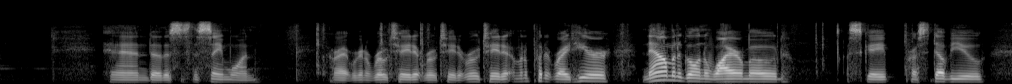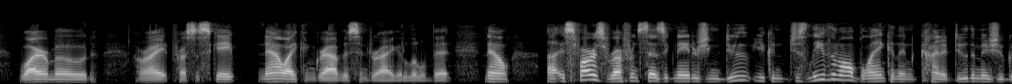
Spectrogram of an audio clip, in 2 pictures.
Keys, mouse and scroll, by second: 1.8 click, 3.1 space, 5.5 click, 6.7 w, 7.1 Escape, 9.9 click, 14.7 ctrl+scroll down 1, 15.2 right click.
